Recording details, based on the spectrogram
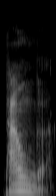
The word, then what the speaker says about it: Paunga: Paunga. There's an N somewhere, apparently. – No. Yeah, my understanding is that is how it's pronounced, yeah.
